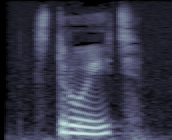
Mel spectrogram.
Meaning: 1. to build, to construct 2. to make, to construct 3. to form, to draw up, to dress up
- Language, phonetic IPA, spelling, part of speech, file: Russian, [ˈstroɪtʲ], строить, verb, Ru-строить.ogg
